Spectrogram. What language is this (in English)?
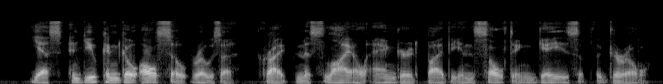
English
